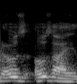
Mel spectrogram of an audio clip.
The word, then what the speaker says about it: Ozai: And when we see the counter to that, those who are afraid to do that, you know, we see Fire Lord Ozai, am I saying his name right? – Yeah, that's exactly okay. – Right. – Good. Fire Lord Ozai is, you know, he is freezing on things.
